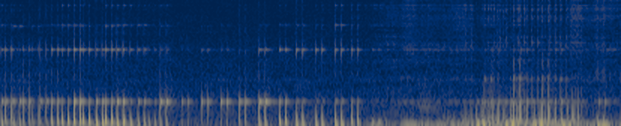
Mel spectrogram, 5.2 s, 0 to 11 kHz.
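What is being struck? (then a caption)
Glass object. A glass object is tapped fast and aggressively in quick bursts of short, dull knocks with a steady ringing tone near 500 Hz and a faint brighter ring above. After about three seconds the taps give way to a rougher, continuous rubbing texture with a few knocks, and each hit dies away almost at once.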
